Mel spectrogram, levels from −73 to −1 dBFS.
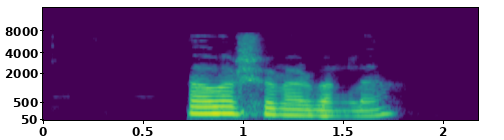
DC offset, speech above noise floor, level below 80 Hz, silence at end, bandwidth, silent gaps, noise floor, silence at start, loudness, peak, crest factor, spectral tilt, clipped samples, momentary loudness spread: under 0.1%; 58 dB; -56 dBFS; 0.4 s; 7.6 kHz; none; -72 dBFS; 0.75 s; -16 LUFS; -2 dBFS; 16 dB; -7.5 dB/octave; under 0.1%; 14 LU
